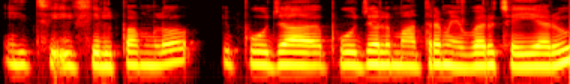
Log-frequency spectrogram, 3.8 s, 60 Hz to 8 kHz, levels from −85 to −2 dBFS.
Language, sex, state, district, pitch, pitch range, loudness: Telugu, female, Telangana, Karimnagar, 195 Hz, 185-200 Hz, -23 LUFS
